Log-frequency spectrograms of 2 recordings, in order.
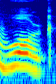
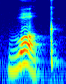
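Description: First: The vowel sounds like 'or', as in 'fork'. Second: The vowel sounds like 'er', as in 'her'. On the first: The speaker calls it wrong. "We will not say work" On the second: The speaker calls it right. "We will say work because there is a W there"

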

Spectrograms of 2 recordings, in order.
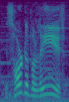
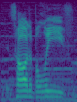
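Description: First: It is read in a put-on Scottish accent. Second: It is read in the speaker's ordinary accent.

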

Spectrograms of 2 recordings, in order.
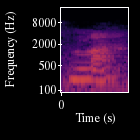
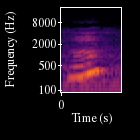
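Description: First: The consonant is followed by a short uh vowel. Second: The consonant is said alone with no vowel. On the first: The speaker calls it wrong. "with schwa sound, they might sound as ma" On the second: The speaker calls it right. "We pronounce them as m"

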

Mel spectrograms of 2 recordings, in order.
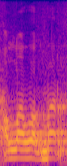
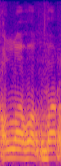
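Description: The two takes are said the same way.

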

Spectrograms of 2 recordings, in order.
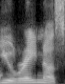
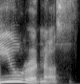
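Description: First: The stress is on the second syllable. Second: The stress is on the first syllable. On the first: The speaker calls it wrong. "nếu các bạn nhấn âm 2, Uranus là bị sai nha" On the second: The speaker calls it right. "Nhấn âm 1"

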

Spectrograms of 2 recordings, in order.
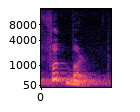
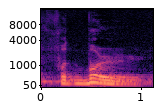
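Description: First: The stress is on the first syllable. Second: The stress is on the second syllable. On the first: "nosotros no decimos fútbol" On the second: "con acento en la O"

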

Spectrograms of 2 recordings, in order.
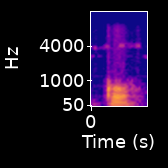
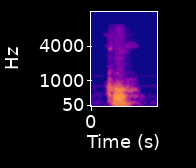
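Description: First: The word is said on a low tone. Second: The word is said on a mid tone. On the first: It is a command to wrap. "the three tones are clearly presented" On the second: It means wrapped, in the past. "you can use a mid tone on Ko"

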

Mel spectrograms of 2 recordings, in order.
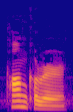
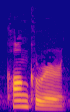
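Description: No difference in how they are said.

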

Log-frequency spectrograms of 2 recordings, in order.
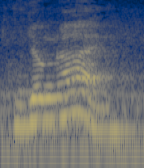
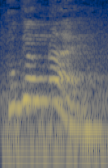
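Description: First: The stress falls late and the word is drawn out slowly. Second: The stress falls on the first part of the word. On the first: This is the South Gyeongsang way of saying it. "경남은요 뒤로 빼요. 이게 느려요" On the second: This is the Daegu and North Gyeongsang way of saying it. "대구 경북 강세 앞에 줘요"

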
